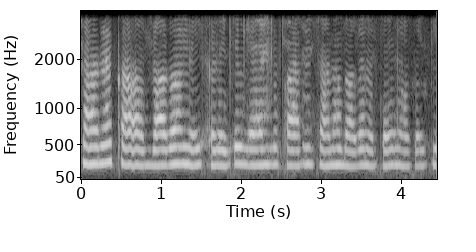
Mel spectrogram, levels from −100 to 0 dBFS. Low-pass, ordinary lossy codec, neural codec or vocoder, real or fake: 3.6 kHz; none; codec, 16 kHz, 2 kbps, FreqCodec, smaller model; fake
